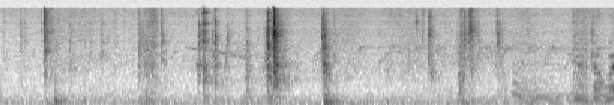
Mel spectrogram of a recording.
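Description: Doors being opened to enter the apartment: a storm door and an interior door, giving a series of about five latch clicks and knocks, the loudest just under two seconds in, followed by a duller thump.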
